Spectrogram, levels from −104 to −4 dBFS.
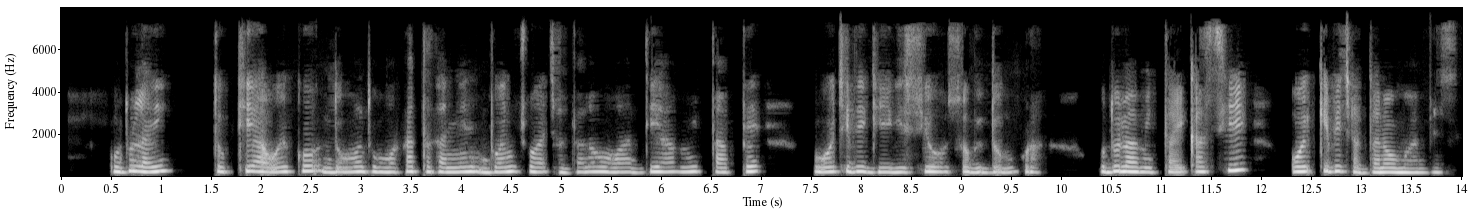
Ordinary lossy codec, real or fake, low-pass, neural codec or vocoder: AAC, 32 kbps; fake; 7.2 kHz; autoencoder, 48 kHz, 32 numbers a frame, DAC-VAE, trained on Japanese speech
